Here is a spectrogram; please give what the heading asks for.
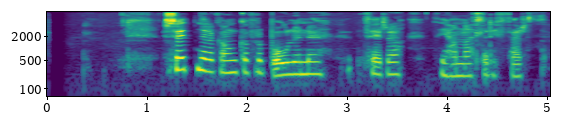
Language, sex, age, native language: Icelandic, female, 30-39, Icelandic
